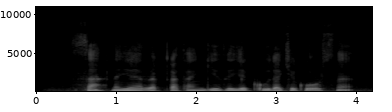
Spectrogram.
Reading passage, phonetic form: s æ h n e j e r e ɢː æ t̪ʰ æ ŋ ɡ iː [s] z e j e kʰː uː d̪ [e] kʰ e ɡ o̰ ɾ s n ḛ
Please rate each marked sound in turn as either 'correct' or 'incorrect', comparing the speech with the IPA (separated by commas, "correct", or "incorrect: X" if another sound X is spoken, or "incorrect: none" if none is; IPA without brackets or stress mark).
incorrect: none, incorrect: æ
